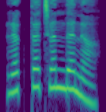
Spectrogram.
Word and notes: ರಕ್ತಚಂದನ: rakta candana

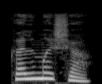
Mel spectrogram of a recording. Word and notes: ಗಲ್ಲಿಮೀಸೆ: galli mīse

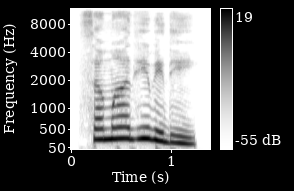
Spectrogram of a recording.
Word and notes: ಸಮತಾವಾದ: samatāvāda

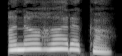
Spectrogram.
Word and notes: ಅನಾಹಾರಕ: anāhāraka

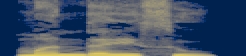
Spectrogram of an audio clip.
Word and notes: ಮಂದಯ್ಸು: mandaysu

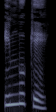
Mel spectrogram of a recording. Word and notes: ಇಂಬುಗೆಯ್: imbugey

